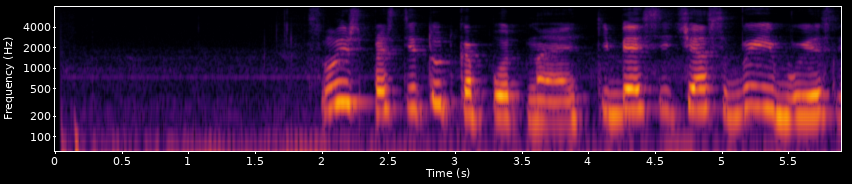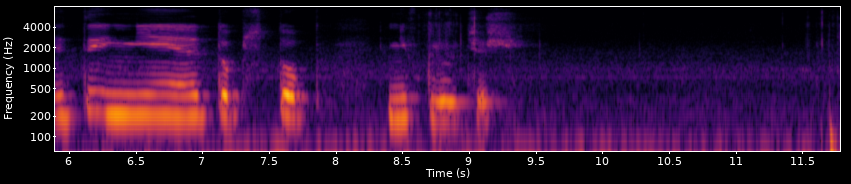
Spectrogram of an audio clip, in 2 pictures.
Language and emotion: Russian, angry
